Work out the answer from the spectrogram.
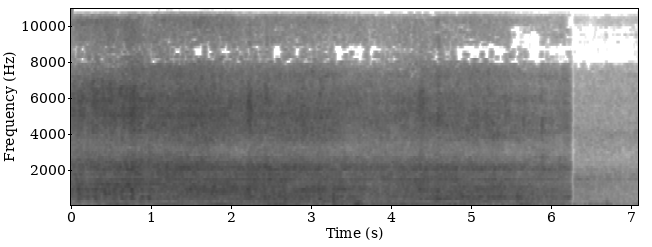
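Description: A Northern CAF Civity multiple unit passing close by, with steady wheel and rail noise over a low hum. The sound cuts off abruptly about six seconds in, leaving fainter wind noise.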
